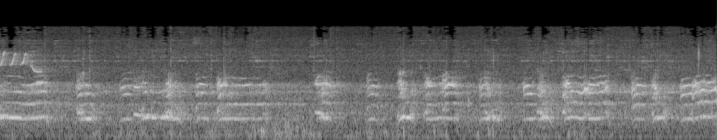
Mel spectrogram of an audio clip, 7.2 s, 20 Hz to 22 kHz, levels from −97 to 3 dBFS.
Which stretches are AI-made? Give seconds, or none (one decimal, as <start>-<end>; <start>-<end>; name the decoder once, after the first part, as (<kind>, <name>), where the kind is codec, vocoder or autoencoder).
none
